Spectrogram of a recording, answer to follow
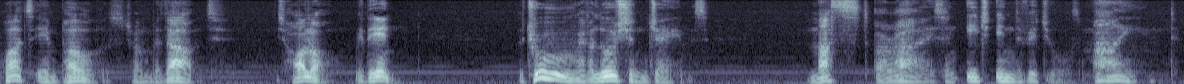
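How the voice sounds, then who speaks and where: An actor playing a grandiose, idealistic rebel leader who narrates an audio comic drama in a theatrical, deliberate way. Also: male voice, on the low side, expressive, a little mellow, slightly rough, dry recording, exaggerated voice. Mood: persuasive.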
